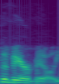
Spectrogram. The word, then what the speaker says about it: Sevierville: So we're here in, now I know we're going to say this wrong, but is it Sevierville, Tennessee? – Sevierville, yes.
